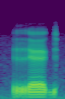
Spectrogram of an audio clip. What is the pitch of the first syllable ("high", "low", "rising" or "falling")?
low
